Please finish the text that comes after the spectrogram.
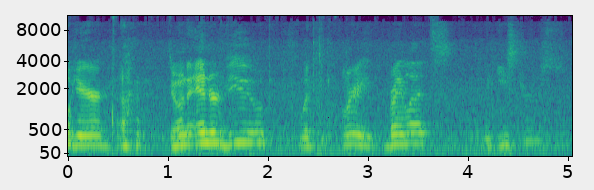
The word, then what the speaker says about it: Braylit: Doing an interview with Braylits, the Easters.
